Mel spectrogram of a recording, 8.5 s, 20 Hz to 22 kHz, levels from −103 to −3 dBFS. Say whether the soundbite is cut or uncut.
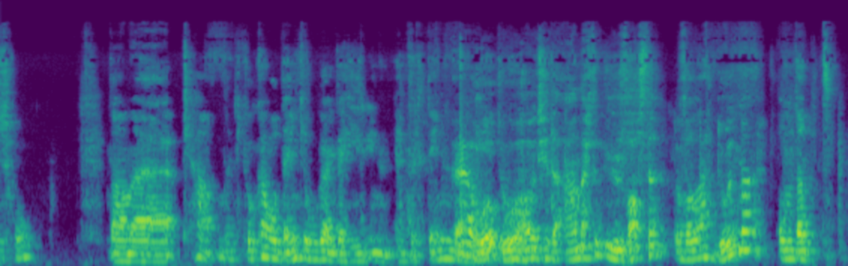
uncut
